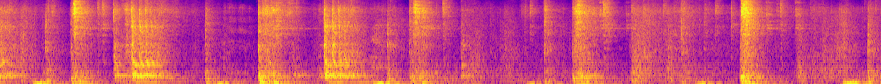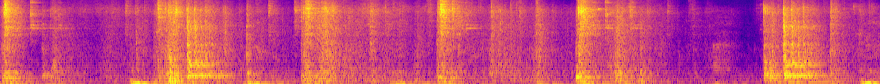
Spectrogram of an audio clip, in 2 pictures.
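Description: Mini basketballs repeatedly knocking against a home arcade basketball game's backboard and rims and dropping back onto its net return ramp. The knocks are sharp and uneven, about one every second.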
